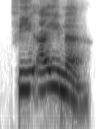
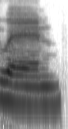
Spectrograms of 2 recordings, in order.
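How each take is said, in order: First: Two full words with every syllable pronounced. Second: One short contracted syllable replaces both words. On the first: "menggabungkan antara fi dengan aina" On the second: "dienakkan lagi jadi when"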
